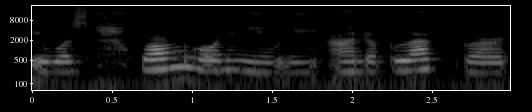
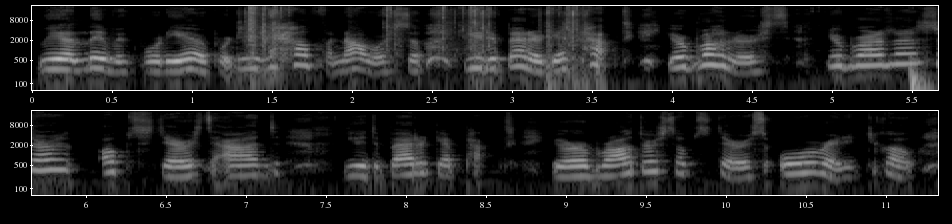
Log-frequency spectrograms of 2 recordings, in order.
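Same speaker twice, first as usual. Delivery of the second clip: much louder stern father; loud, bossy father; 2 semitones higher, 11 dB louder than usual. Acted. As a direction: boss her around, loud and hurried. Father voiced in story.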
